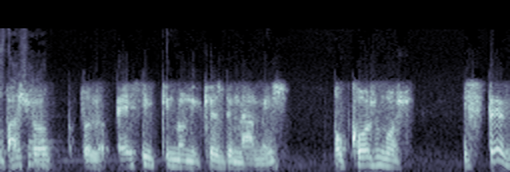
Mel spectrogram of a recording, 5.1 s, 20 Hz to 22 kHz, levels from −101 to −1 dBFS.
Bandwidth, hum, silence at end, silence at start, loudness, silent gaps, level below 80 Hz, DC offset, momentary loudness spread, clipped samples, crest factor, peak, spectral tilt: 12 kHz; none; 0 s; 0 s; -21 LUFS; none; -64 dBFS; under 0.1%; 7 LU; under 0.1%; 18 dB; -2 dBFS; -6 dB/octave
